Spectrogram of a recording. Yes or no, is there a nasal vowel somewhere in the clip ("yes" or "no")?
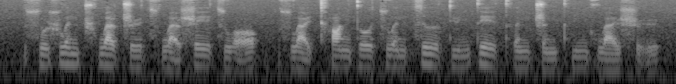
no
